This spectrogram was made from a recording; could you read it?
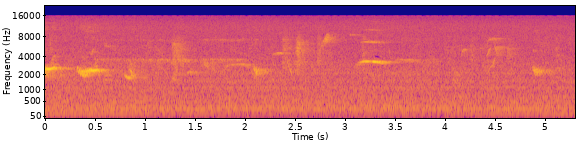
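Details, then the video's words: Saffron finch (Sicalis flaveola) giving high, thin chirps and short whistled notes in loose, irregular bursts over a few seconds, with faint other bird notes behind. "CANÁRIO-DA-TERRA (SICALIS FLAVEOLA), SAFFRON FINCH, CANARINHO, CABEÇA-DE-FOGO"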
